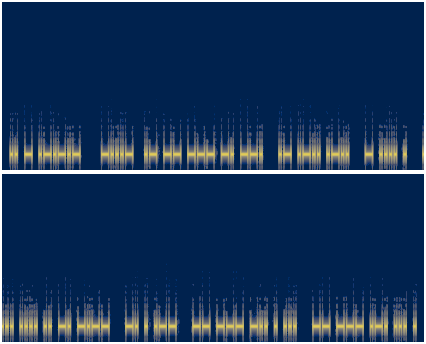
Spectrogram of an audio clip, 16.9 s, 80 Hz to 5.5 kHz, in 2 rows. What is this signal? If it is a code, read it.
Morse code, heard as a keyed tone, about 25 wpm, 600 Hz. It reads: IT. <BT> AMONG ALL THE SHINY NEW MODES MORSE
